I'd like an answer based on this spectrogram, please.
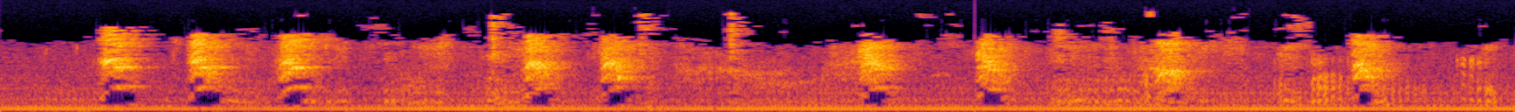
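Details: Seven-week-old Toy Poodle puppies in a home-based breeder's litter yapping in quick succession, about a dozen short, high, sharp barks over seven seconds, some overlapping, above a steady low electrical hum.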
